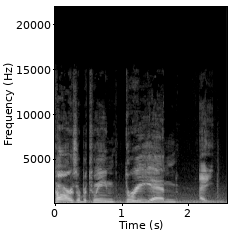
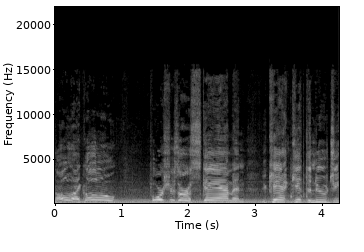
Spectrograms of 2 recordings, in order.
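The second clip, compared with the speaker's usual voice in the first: high, drawn-out mock complaint; mock complaining; 7 semitones higher than usual. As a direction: imitate a broke complainer, pitched up and slow. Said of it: "by some brokey complaining".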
